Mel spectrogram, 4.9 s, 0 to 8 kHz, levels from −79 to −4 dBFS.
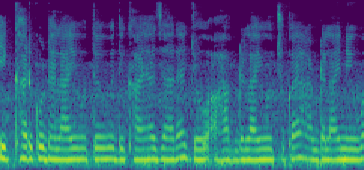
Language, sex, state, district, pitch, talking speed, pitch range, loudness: Hindi, female, Punjab, Pathankot, 190 Hz, 235 wpm, 185-195 Hz, -16 LUFS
